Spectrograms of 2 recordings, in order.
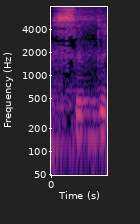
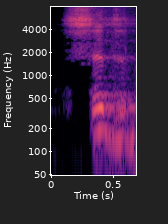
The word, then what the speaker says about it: सिद्ध: तो श्रिदु संराधोमिकता प्रत्यय लगाकर सिद्ध शब्द की निष्पत्ति होती है। इसके उच्चारण पर अपनी चर्चा हुई थी कि इसका उच्चारण सिद्ध सी में स्वराघात पूर्वक ही होता है।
